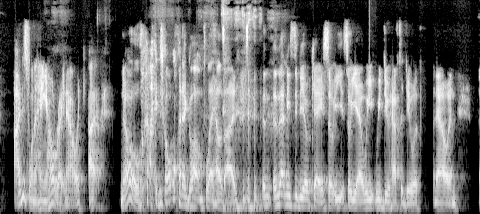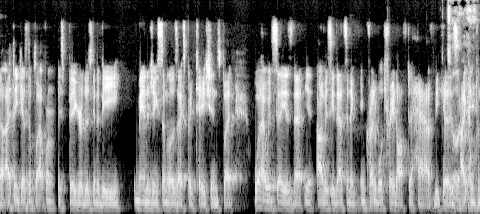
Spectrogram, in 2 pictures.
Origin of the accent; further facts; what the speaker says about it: Bryan, Ohio, United States; My hometown is called Bryan, Ohio. So it's about 2 hours north of Dayton, okay. Way up in the northwest corner of the state.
